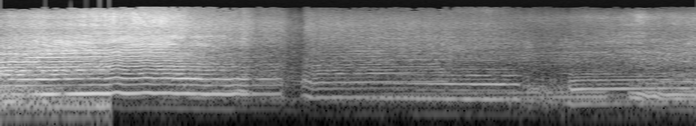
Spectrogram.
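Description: Car engines change gear with sudden drops in pitch.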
